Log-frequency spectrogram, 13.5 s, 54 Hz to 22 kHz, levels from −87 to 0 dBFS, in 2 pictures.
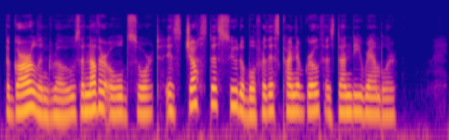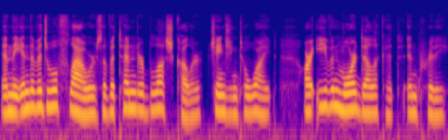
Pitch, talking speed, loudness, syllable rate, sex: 185 Hz, 160 wpm, -19 LUFS, 4.9 syllables/s, female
